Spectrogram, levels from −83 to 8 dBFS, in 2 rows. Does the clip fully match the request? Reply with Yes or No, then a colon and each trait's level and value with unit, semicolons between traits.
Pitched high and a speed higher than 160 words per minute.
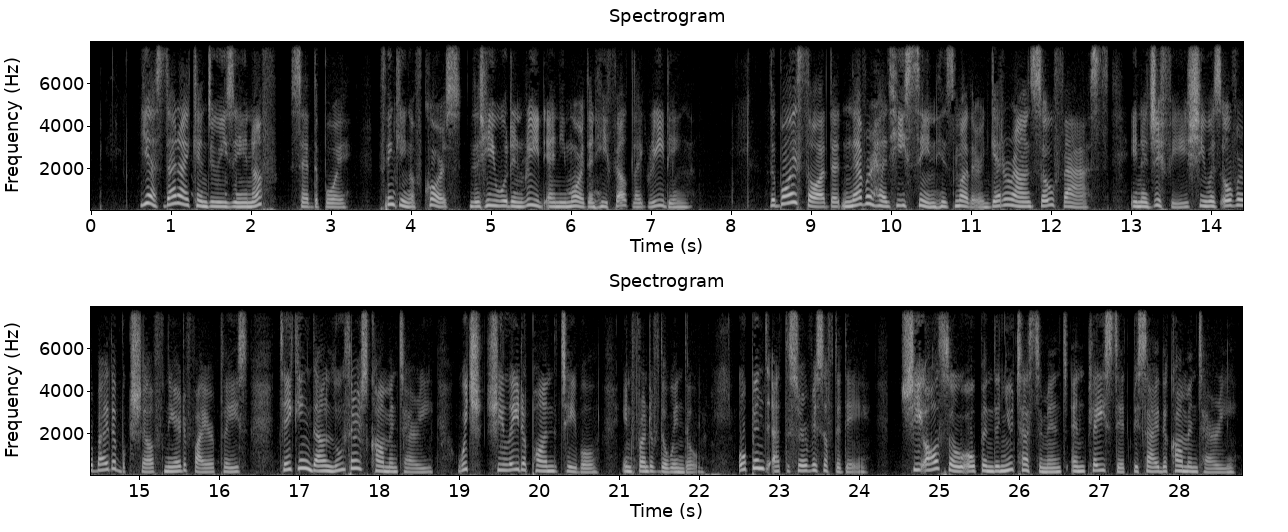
Yes: high, 220 Hz; average, 180 wpm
